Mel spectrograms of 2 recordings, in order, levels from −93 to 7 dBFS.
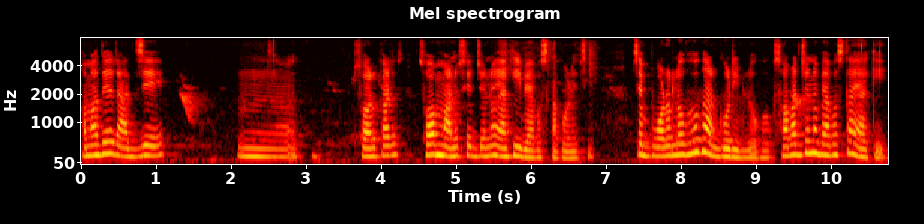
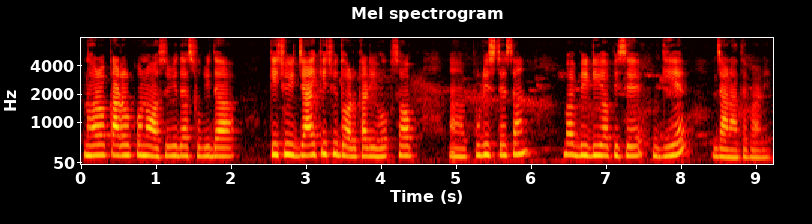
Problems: background sounds at intervals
